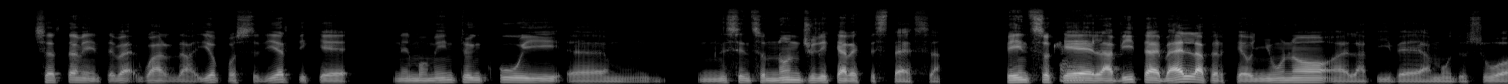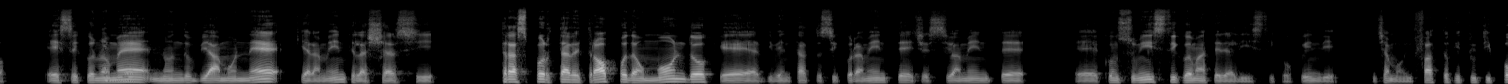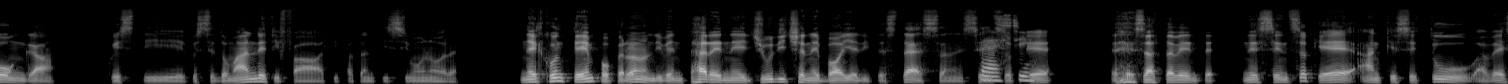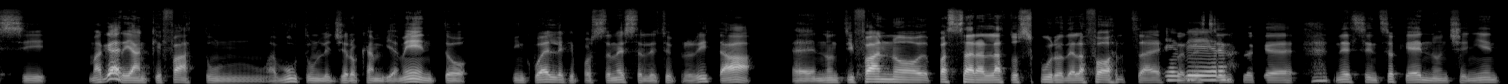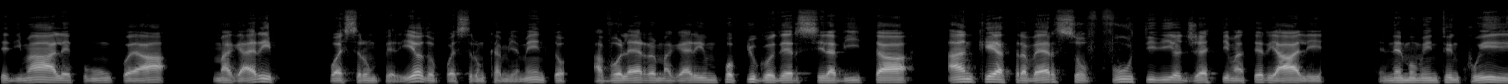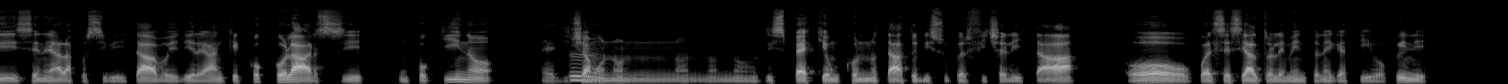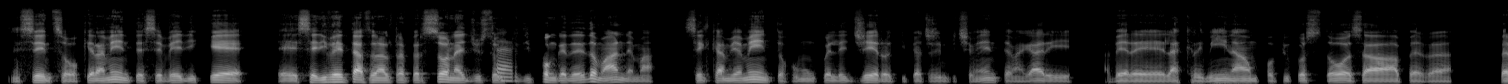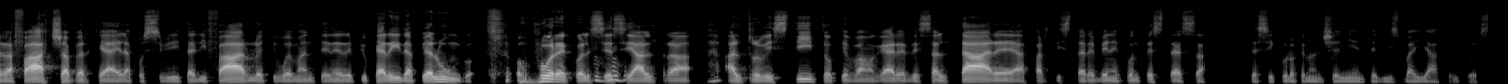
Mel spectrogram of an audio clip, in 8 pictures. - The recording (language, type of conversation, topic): Italian, advice, Come posso iniziare a vivere in modo più minimalista?
- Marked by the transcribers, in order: laughing while speaking: "Esattamente"; laughing while speaking: "Forza"; laughing while speaking: "oppure"; chuckle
